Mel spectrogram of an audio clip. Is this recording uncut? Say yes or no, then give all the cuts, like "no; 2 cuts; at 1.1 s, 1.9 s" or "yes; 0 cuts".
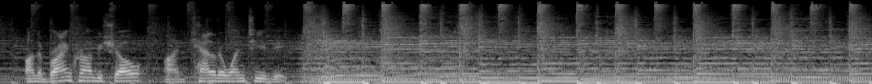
yes; 0 cuts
